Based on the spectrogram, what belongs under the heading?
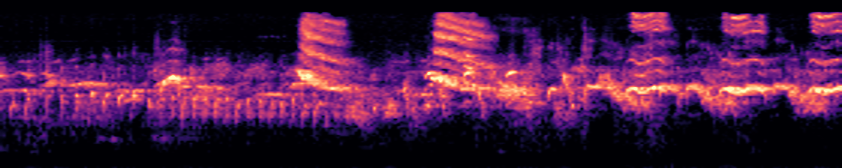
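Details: Caged Chinese hwamei, an old wild-caught bird kept two years, in ngũ trường song: a fast rattling trill leads into bright, warbled whistles with sharp high notes at intervals over a faint electrical hum.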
